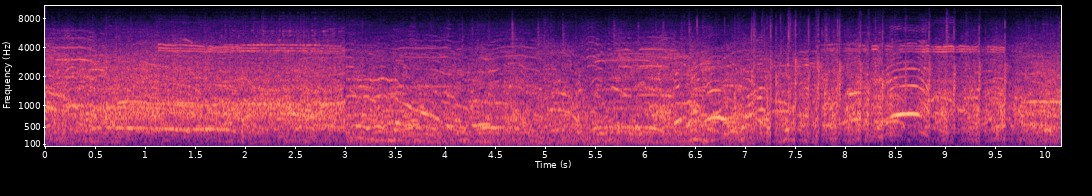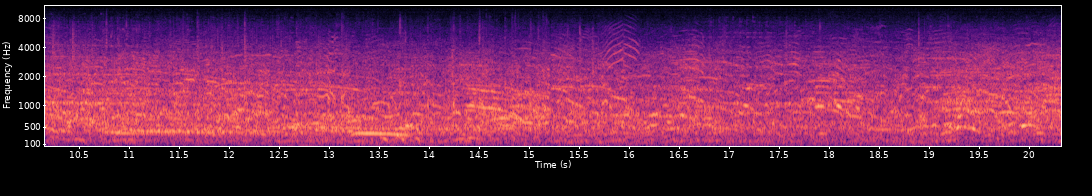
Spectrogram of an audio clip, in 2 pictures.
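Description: A crowd of spectators cheers and chatters outdoors throughout.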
